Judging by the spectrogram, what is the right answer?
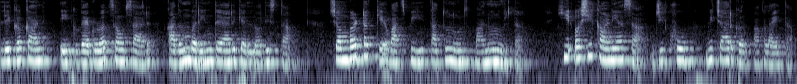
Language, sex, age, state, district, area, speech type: Goan Konkani, female, 18-30, Goa, Tiswadi, rural, spontaneous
